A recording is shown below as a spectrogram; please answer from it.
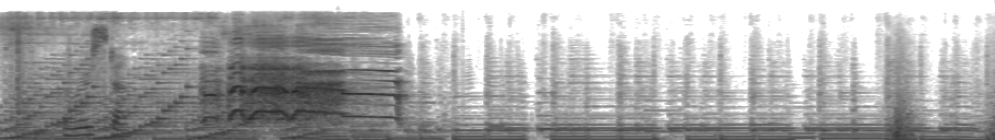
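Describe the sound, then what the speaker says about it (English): A rooster crows loudly and close up, its long rising call filling the first few seconds before tailing off, with background music continuing underneath. "A rooster."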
